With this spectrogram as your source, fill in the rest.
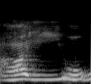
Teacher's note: Ich mache das einmal hier, als ich muss den Mund aufmachen und wenn ich jetzt hier A, I, U, U sage, wirst du feststellen, wenn du dich beobachtest, öffnest du jedes Mal kurz die Gurgel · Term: Ain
